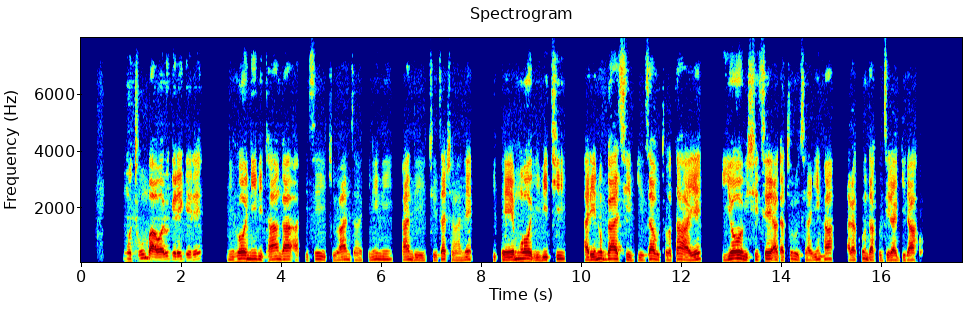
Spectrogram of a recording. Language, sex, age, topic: Rundi, male, 18-24, agriculture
